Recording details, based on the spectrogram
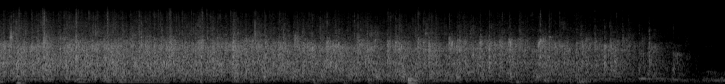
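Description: An audience at an evening talk on confronting hate applauds to welcome a rabbi, sustained dense clapping from a large crowd that fades out near the end.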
